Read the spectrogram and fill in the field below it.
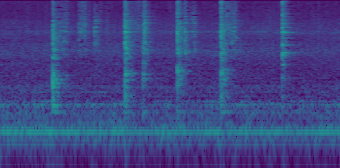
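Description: Zucchini, red capsicum, pumpkin, green chilli and tomato being stirred in a hot pan, giving several distinct scraping strokes over a low, steady sizzle, close and fairly quiet with no talking.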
